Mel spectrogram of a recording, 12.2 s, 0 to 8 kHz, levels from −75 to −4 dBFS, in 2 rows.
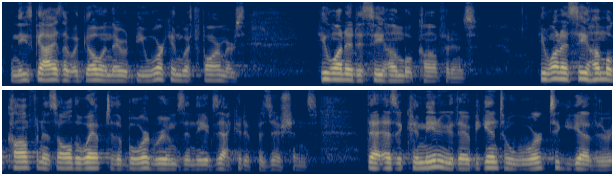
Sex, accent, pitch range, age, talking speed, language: male, American, 145-180 Hz, 40-59, 225 wpm, English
